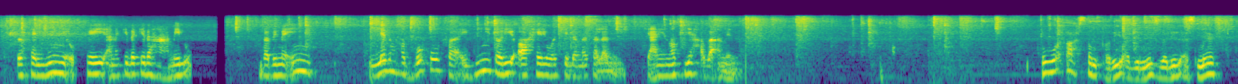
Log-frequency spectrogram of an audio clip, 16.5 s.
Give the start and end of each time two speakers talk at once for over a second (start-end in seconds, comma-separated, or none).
none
